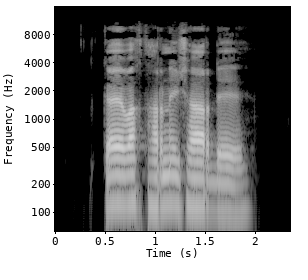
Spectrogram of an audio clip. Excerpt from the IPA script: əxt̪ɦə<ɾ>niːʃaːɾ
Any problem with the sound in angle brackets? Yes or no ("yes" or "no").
no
